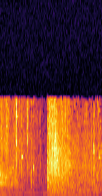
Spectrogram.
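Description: A fiery explosion booms.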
